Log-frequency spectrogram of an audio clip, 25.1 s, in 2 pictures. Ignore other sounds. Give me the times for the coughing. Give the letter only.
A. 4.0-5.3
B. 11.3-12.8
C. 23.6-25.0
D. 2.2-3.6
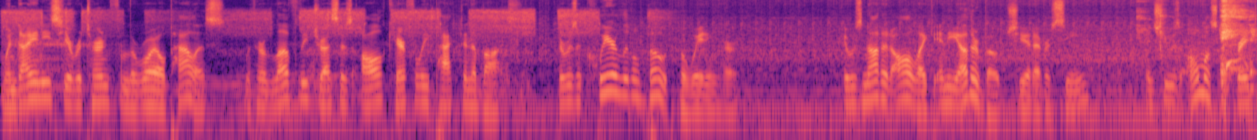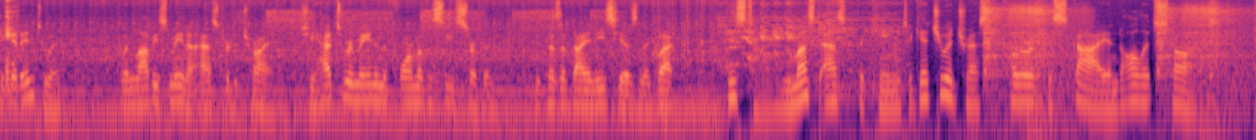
B.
